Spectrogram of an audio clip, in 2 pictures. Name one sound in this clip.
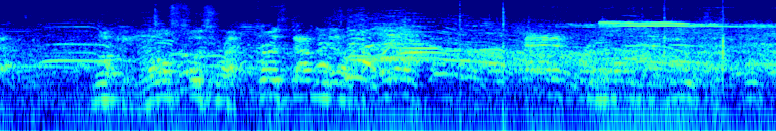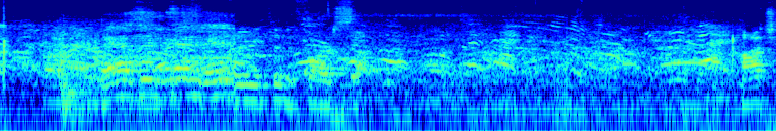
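A crowd of spectators talks and cheers close by, outdoors.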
